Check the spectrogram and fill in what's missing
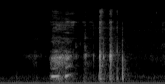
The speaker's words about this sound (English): It's not my teeth squeaking, it's the ice.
